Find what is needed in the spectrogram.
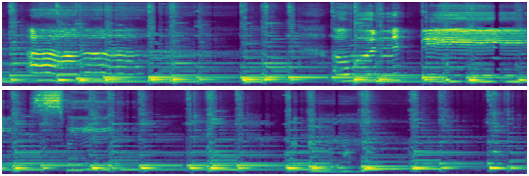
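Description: Ukulele strummed in a steady rhythm of chords, with a woman singing short phrases over it.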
